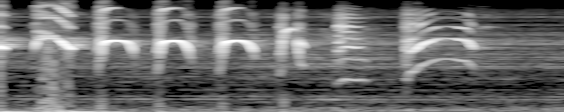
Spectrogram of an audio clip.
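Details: Starling singing as a provoking training recording; a series of arched whistled notes repeated about every third of a second, a short low note, then a double-arched whistle.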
